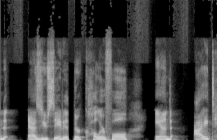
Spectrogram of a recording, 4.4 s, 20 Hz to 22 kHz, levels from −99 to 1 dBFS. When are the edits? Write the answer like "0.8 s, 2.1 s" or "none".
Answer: 1.4 s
